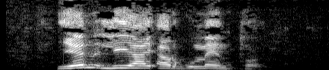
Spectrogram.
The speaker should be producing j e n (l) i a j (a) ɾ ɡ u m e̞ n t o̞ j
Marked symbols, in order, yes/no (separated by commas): yes, yes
